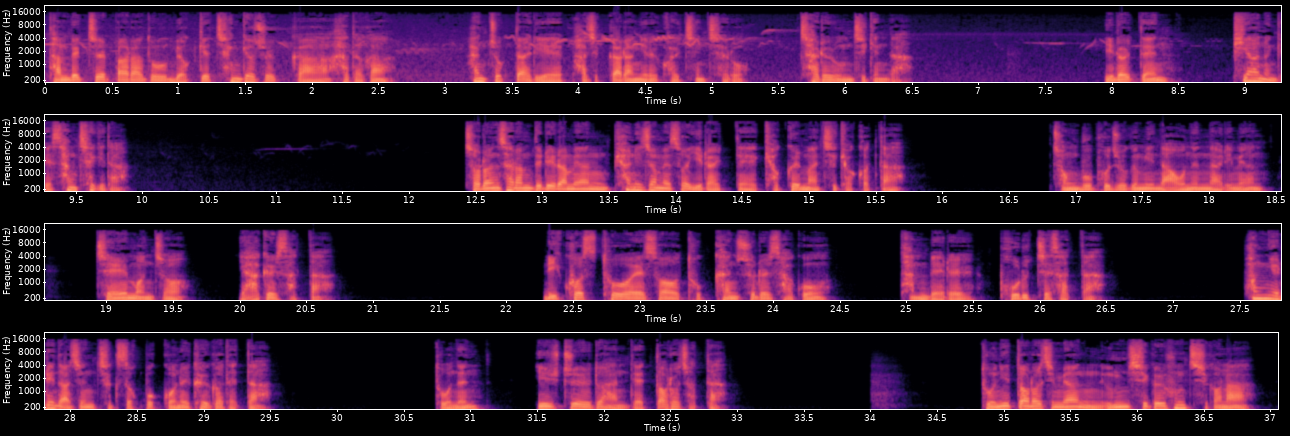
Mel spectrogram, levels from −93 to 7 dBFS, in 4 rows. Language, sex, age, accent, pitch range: Korean, male, 30-49, native, 80-115 Hz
